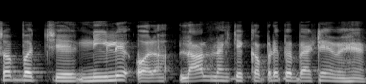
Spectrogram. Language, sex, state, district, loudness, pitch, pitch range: Hindi, male, Jharkhand, Garhwa, -14 LUFS, 180 Hz, 165-185 Hz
